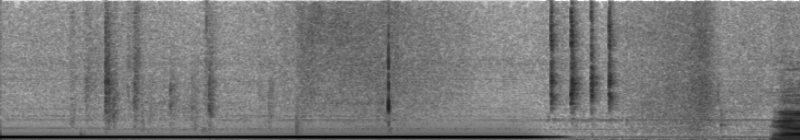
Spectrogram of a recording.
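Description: Steady mid-pitched sine-wave test tone driving a guitar amplifier on the test bench, clean with no overtones. It cuts off suddenly about three seconds in, leaving only a faint trace of the tone.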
